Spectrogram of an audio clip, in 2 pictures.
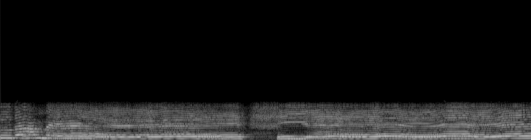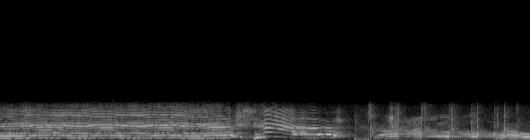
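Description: Young girls singing a cappella, holding long wavering notes with a short break about two and a half seconds in. Near the end the singing stops and a run of sharp taps follows.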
